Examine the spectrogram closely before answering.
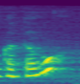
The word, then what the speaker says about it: каталог: запитує біль у спині слово каталог має наголос на останньому складі запам'ятати його Вам допоможуть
